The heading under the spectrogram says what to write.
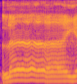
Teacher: huruf lam kita baca panjang dengan panjang dua harakat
